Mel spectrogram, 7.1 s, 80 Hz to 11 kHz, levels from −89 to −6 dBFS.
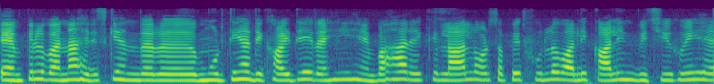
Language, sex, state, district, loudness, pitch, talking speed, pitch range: Hindi, male, Punjab, Fazilka, -16 LUFS, 250 Hz, 175 wpm, 235-265 Hz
